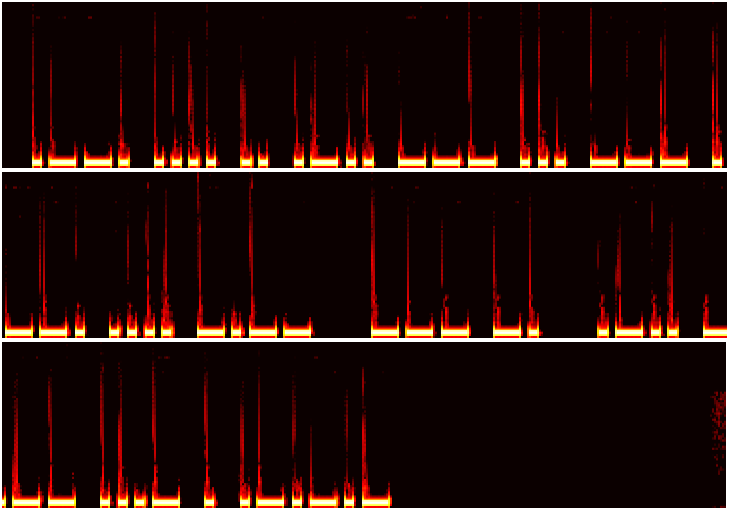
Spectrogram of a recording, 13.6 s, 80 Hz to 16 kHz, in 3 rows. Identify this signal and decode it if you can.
Morse code, heard as a keyed tone, about 22 wpm, 700 Hz. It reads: PHILOSOPHY ON LOVE.
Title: Sentences from Top 1000 Words - Review Part 6 - 22wpm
